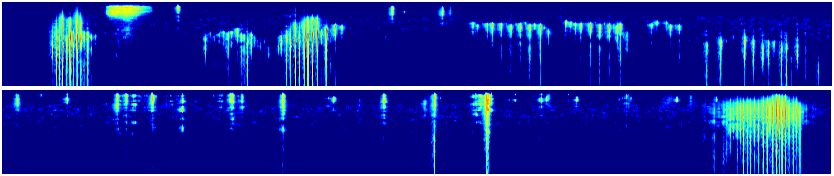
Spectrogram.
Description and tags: Bats in Highgate Wood
Bats, Field-recording, Nature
